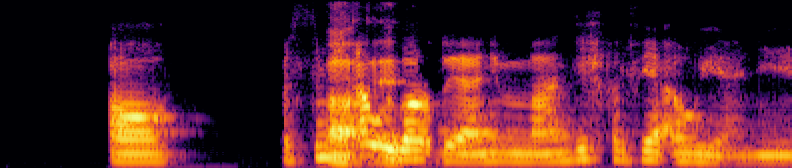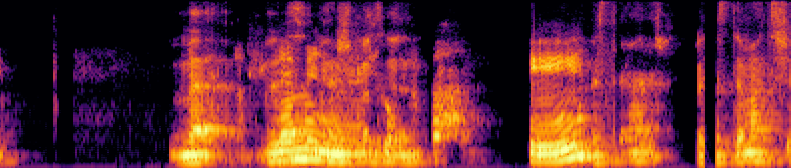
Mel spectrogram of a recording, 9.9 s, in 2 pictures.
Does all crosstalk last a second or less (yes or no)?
no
